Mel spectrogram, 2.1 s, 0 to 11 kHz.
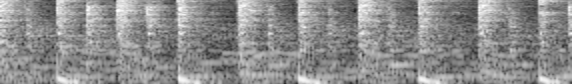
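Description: Early-1990s trance music: a four-on-the-floor kick drum at about 133 beats a minute, hi-hats between the kicks, over a held synth tone.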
